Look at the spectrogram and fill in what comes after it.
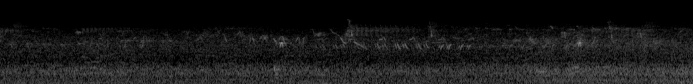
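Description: Birds chirping and trilling over a faint steady hiss, with a quick run of short repeated notes about three seconds in.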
